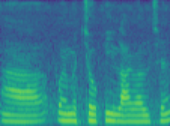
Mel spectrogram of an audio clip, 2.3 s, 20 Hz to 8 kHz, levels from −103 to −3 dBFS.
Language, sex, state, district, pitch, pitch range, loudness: Maithili, male, Bihar, Supaul, 155 Hz, 145-160 Hz, -27 LUFS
